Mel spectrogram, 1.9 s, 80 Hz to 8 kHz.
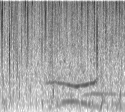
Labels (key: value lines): label: biophony
recorder: SoundTrap 300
